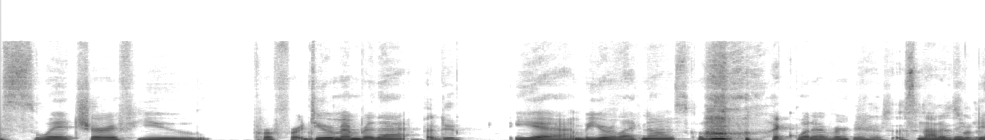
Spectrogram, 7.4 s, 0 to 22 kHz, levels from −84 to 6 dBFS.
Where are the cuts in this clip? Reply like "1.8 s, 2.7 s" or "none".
none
